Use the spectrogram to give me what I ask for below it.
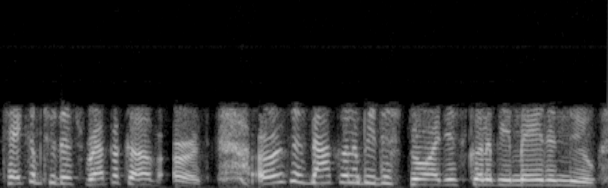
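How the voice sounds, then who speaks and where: A woman's voice: high-pitched, dry recording. A woman calling in to a radio show over the phone, telling a rambling story in a nervous, earnest way. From Tennessee. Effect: phone line. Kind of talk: call-in radio chat. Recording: tinny phone line.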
